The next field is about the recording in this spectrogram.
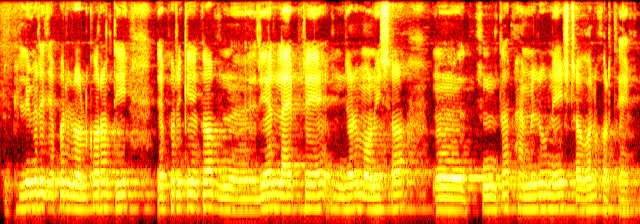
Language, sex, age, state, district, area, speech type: Odia, male, 18-30, Odisha, Khordha, rural, spontaneous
